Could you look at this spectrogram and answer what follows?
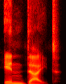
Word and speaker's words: indict: This legal word hides a silent sea. It sounds like indict.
